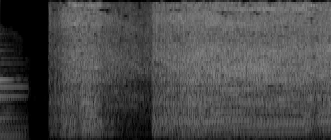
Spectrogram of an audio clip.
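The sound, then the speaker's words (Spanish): A brief motor whine cuts off, then a Makita electric power drill starts up and runs loudly, its harsh buzzing pitch climbing higher partway through as it speeds up. “Vaya pasada de taladro. Sí, es un taladro Makita.”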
